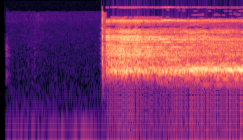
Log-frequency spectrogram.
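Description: Electronic sound effect from the DX Perfect Wing Vistamp transformation toy's small built-in speaker, starting suddenly about halfway through: thin and tinny with no bass, leading into the toy's electronic standby music.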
